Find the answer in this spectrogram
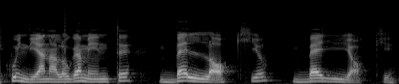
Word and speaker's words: begli: Nella pronuncia è più comune dire begli occhi, gli occhi, senza dire quella I praticamente.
